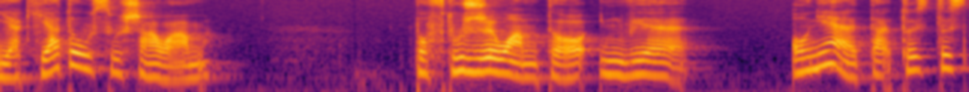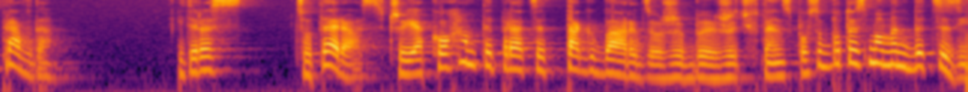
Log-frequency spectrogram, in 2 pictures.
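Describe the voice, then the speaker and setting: A woman talks at a moderate pace in a medium pitch, with very wide pitch swings. The background is quiet. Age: 30s. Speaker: journalist and public speaking trainer; journalist, public speaking trainer. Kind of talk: interview. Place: home room. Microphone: lapel.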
